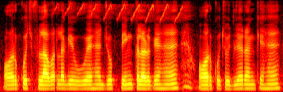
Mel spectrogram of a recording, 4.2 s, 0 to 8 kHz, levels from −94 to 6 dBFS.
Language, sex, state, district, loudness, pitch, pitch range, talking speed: Hindi, male, Jharkhand, Garhwa, -20 LUFS, 130 Hz, 130-135 Hz, 240 wpm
